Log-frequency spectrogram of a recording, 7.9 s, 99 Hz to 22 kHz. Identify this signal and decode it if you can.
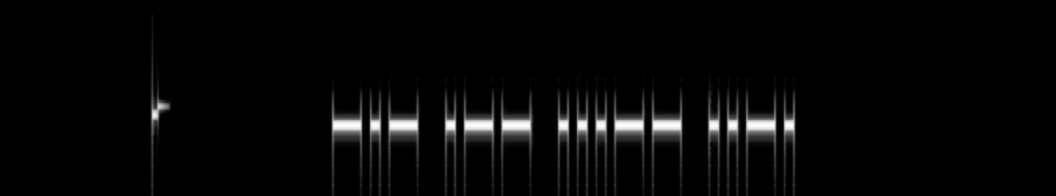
Morse code, heard as a keyed tone, about 17 wpm, 700 Hz. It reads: KW3F
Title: Call Signs Repeated 2x - 17wpm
